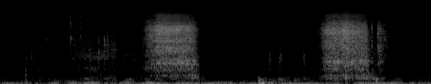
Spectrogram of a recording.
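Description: Fabric rustling twice as a blanket is handled and hung over a van's front windows, each swish about half a second long.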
